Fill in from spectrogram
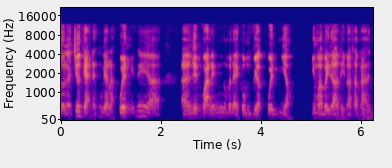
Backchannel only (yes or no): yes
